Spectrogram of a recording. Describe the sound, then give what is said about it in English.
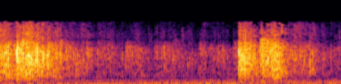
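An audience applauds, a dense wash of many hands clapping that eases off slightly, then swells again in a fresh burst near the end. The applause is for a man who has just sung a song. “You can clap him if you like.”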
